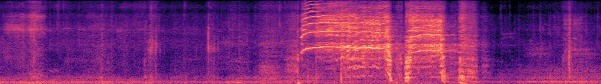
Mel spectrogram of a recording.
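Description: A Percheron stallion lets out a loud, shaky neigh midway through, preceded and followed by quieter shuffling and soft background sounds.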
